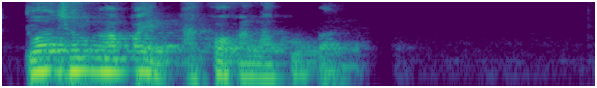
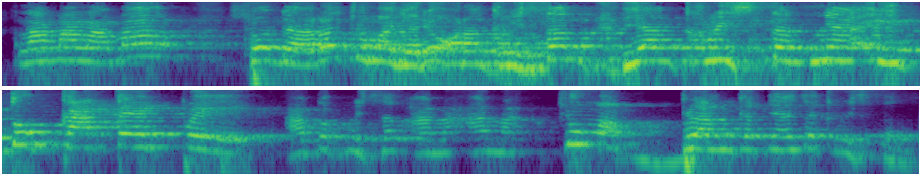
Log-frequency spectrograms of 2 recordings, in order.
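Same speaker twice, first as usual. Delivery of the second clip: preaching; 7 semitones higher, 5 dB louder than usual. Real, not acted. Preaching at full force.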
